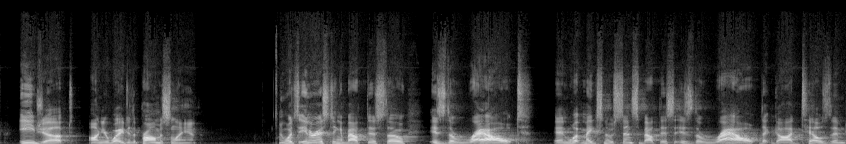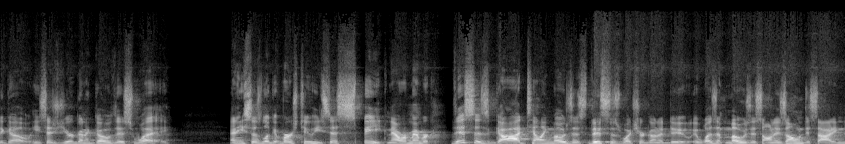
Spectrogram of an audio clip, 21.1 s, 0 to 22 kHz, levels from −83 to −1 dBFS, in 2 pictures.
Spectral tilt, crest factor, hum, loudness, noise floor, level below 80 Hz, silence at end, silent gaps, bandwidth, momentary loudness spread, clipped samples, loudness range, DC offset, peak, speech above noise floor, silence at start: -3 dB/octave; 22 dB; none; -20 LUFS; -68 dBFS; -62 dBFS; 0 s; none; over 20 kHz; 11 LU; under 0.1%; 5 LU; under 0.1%; 0 dBFS; 47 dB; 0.25 s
